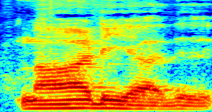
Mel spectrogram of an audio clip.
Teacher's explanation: நிலைமொழி ஈற்றில் உள்ள உகரம் இகரமாக மாறும் அப்படி மாறக்கூடிய இந்த இகரம் வந்து தன்னுடைய ஒரு மாத்திரையிலிருந்து குறைந்து அரை மாத்திரையாக ஒலிக்கும்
